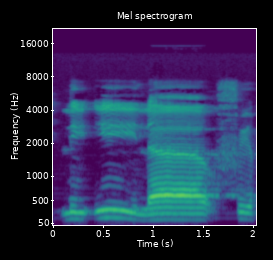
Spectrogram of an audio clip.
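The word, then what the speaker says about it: لإيلاف: liilafi Quraisy liilafi Quraisy kesalahan umum yang pertama pada huruf Fa Ya orang kita membacanya Pi ya atau diganti Fa dengan huruf P ya maka kekeliruan ya sering kita ulang bahwa di dalam bahasa Arab tidak ada aksara p yang ada Fa Ya jadi harus bernafas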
